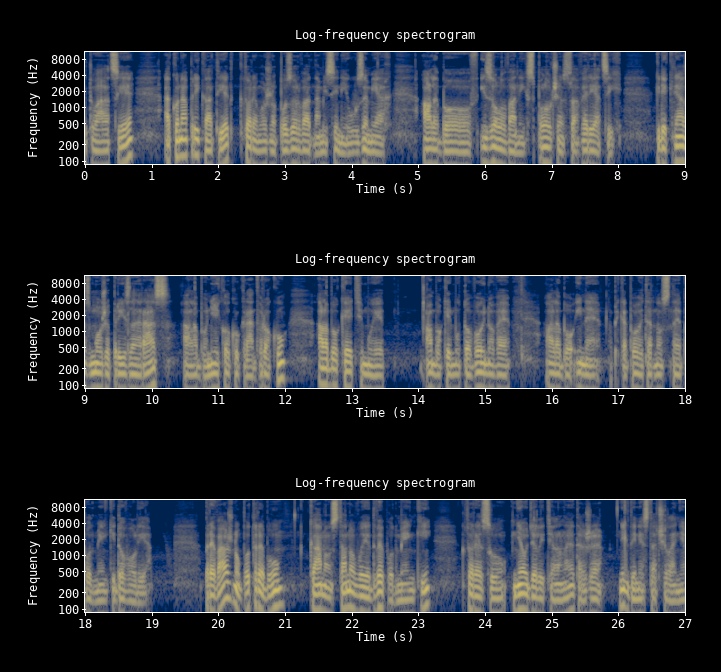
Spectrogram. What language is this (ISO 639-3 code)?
slk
